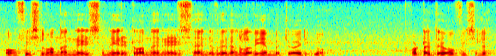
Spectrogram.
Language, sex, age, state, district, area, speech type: Malayalam, male, 45-60, Kerala, Kottayam, rural, spontaneous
